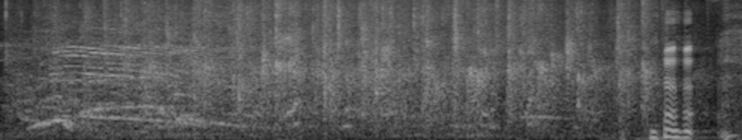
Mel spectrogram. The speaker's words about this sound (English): This trip, the Australian gets more claps than anyone.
